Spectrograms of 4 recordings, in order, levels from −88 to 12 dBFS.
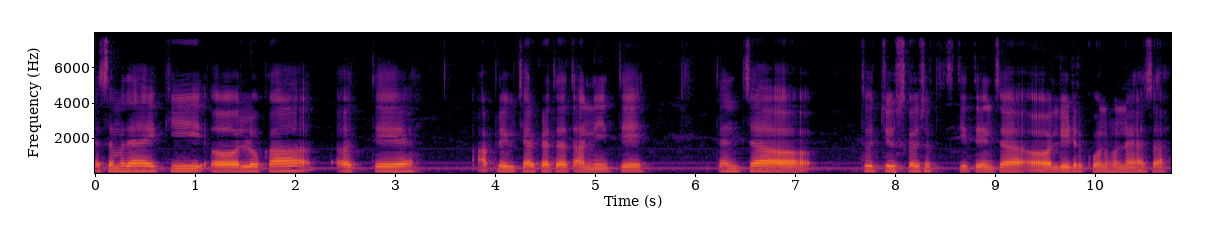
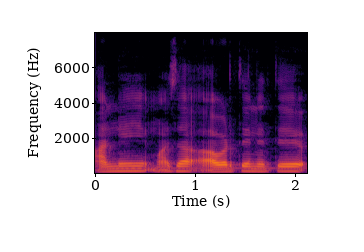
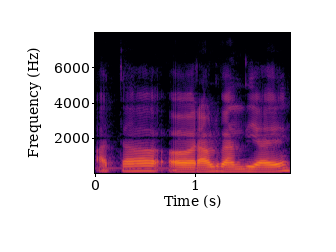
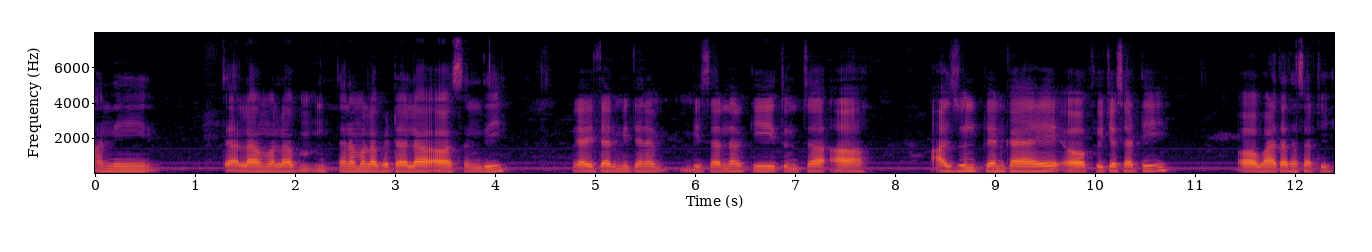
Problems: none marked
